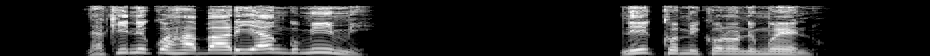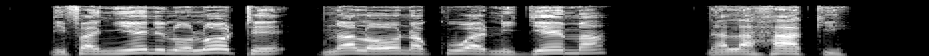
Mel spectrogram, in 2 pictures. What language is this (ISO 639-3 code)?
swa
